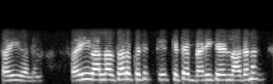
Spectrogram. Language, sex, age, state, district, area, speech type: Punjabi, male, 45-60, Punjab, Kapurthala, urban, conversation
